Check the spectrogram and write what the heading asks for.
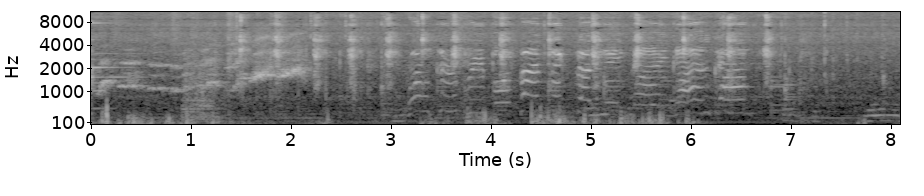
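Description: LeapFrog Shakin' Colors Maracas toy playing its electronic party tune of short, sliding notes while being shaken, its beads rattling throughout. The playback is weak and off because its batteries are running low.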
